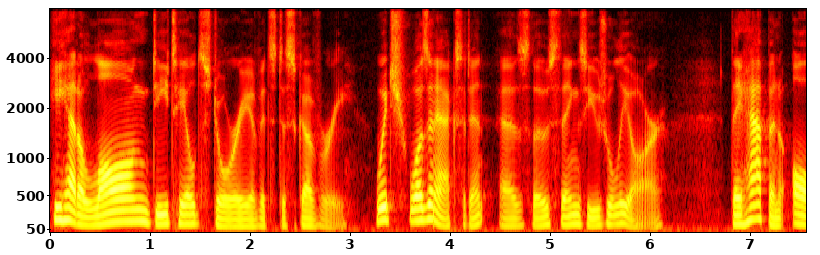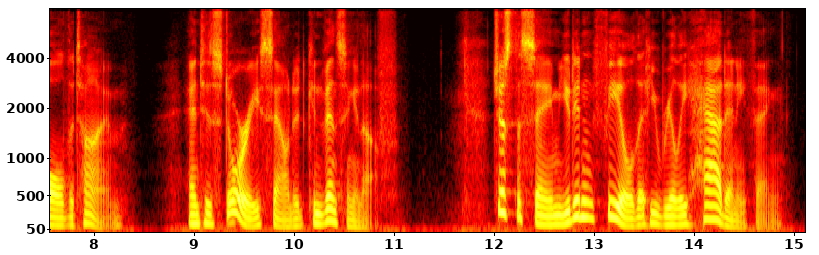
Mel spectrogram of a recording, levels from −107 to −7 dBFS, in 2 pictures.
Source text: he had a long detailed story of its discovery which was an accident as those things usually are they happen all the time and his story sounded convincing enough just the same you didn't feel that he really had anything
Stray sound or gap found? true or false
false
